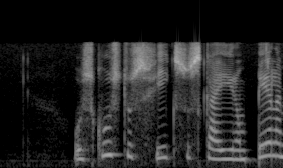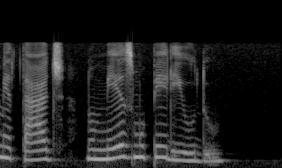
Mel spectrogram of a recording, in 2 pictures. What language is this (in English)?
Portuguese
